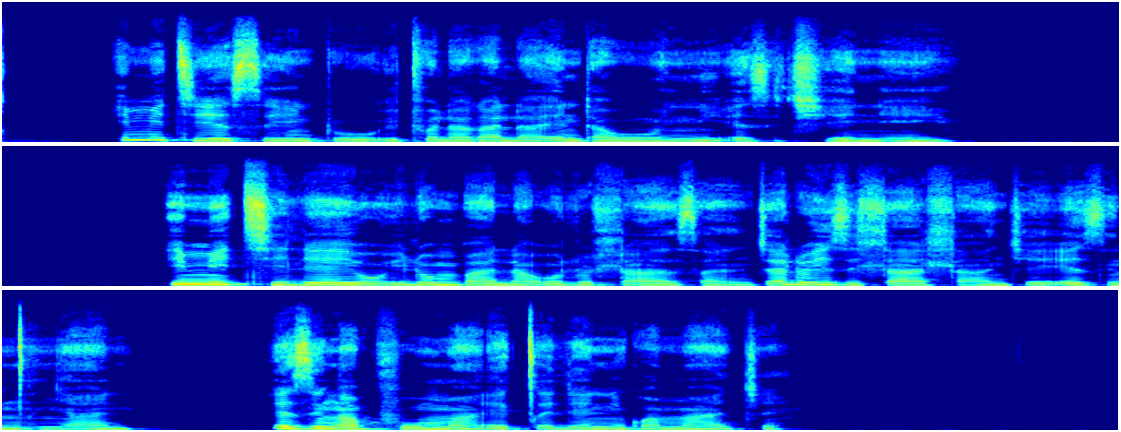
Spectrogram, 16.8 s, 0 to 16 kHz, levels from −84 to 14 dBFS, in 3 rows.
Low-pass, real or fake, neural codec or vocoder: 14.4 kHz; real; none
